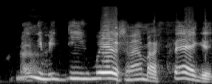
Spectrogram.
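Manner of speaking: very high-pitched, slowly spoken, drawn-out voice. Mocking a named person by imitating how his voice sounds: imitating D West's voice. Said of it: "that's how I hear his voice right now".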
